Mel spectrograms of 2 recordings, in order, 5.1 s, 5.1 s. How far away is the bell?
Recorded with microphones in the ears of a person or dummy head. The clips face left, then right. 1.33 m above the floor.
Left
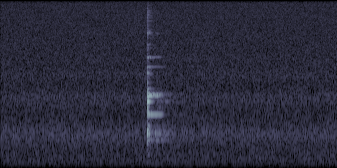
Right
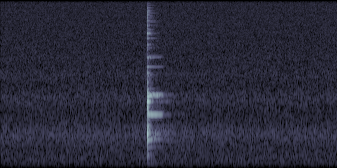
About 0.7 m.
